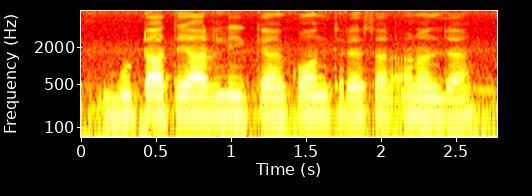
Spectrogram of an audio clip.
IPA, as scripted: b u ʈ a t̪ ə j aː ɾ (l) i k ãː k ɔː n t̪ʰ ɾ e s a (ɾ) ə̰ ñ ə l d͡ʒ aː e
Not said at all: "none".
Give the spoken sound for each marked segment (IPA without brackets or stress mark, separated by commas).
l, ɾ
